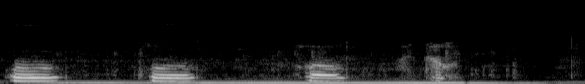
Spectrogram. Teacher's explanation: जिसके ओठ गोलाकार हो जाते हैं, वृत्त के आकार का हो जाते हैं जिन स्वरों को बोलने पर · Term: व्रतमुखी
